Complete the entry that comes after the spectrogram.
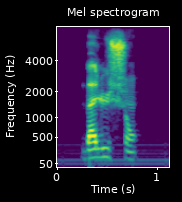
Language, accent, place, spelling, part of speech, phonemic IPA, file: French, France, Lyon, balluchon, noun, /ba.ly.ʃɔ̃/, LL-Q150 (fra)-balluchon.wav
- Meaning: bundle, especially in a bag carried on a stick over the shoulder, bindle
